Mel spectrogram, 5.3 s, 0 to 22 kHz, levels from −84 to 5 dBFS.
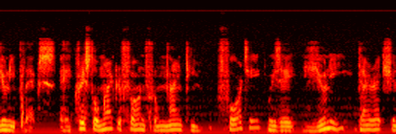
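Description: A video or display buzz runs through the whole sound, roughly 25 dB below the signal: a 50 Hz buzz at the picture's field rate with hash above it, plus a 15.6 kHz line-rate whine. The gritty hash and high whine distinguish it from plain mains hum.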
